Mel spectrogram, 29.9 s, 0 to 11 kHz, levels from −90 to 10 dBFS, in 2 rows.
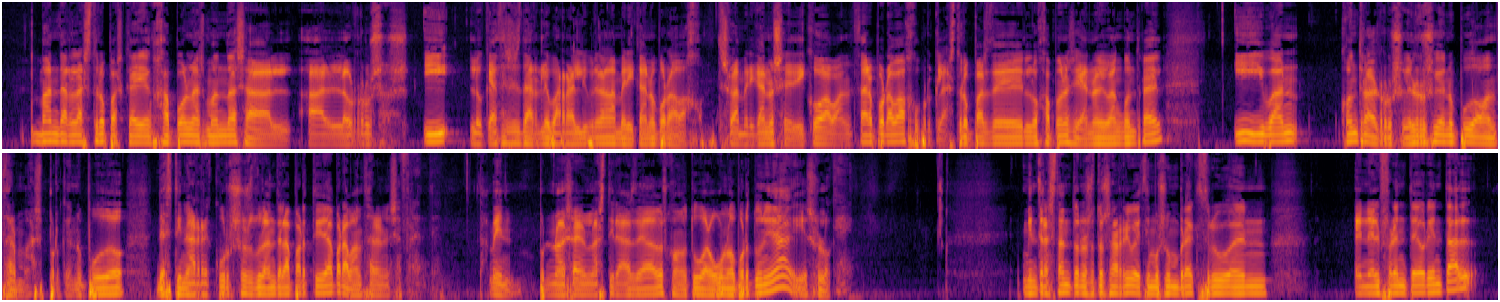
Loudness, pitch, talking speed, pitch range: -19 LUFS, 105 Hz, 205 wpm, 95-115 Hz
